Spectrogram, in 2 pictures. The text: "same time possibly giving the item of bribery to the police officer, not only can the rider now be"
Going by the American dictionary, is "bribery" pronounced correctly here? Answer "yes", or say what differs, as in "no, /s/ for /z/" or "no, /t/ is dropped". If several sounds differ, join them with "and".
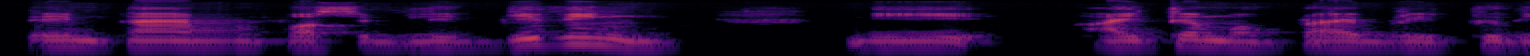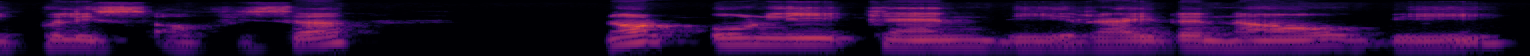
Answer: yes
